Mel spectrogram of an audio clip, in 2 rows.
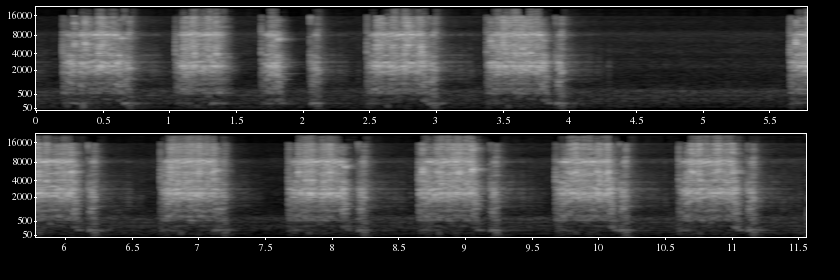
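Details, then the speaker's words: GY6 scooter after adjusting the 46-link timing chain and the valves, with starter fluid sprayed in, spark present and the battery getting low. Starter whirs in repeated one-second bursts, the engine spinning freely but never firing; cranks but won't start. "Why is it not turning over? That's the question. This is probably the longest I've played around with cranking it."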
